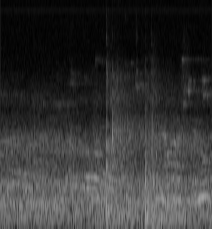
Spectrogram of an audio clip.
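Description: A handball bouncing on the hard sports-hall floor, a couple of sharp bounces about a second in, over a steady murmur of voices echoing in the hall.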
